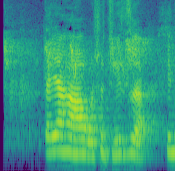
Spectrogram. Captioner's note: Mandarin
